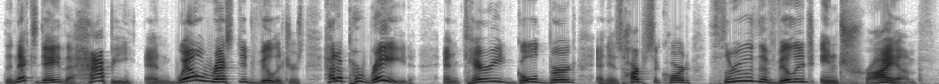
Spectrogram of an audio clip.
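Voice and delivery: usual speaking voice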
